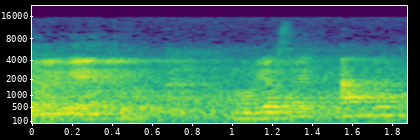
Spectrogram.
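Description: A young man speaks through a microphone.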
